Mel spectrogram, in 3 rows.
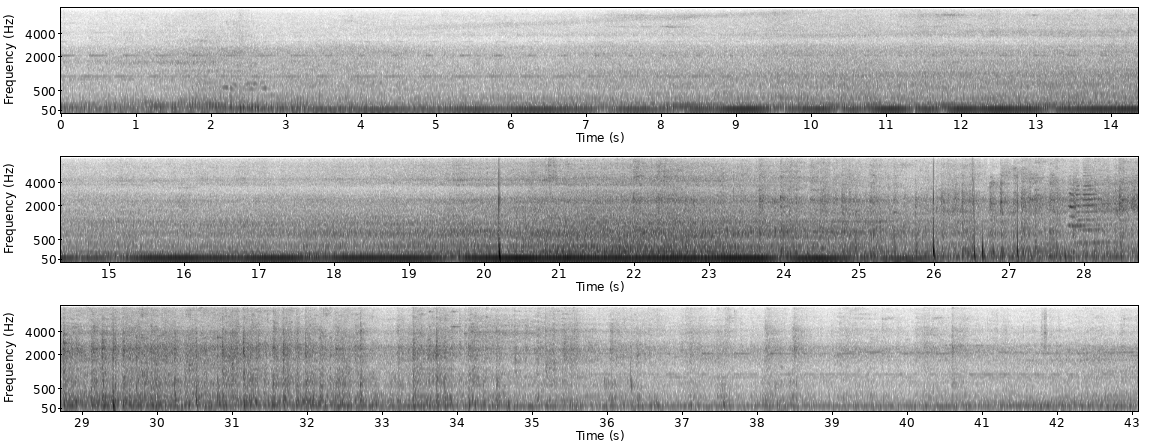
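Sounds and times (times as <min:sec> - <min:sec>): diesel train passing: 0:00.0 - 0:43.0.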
